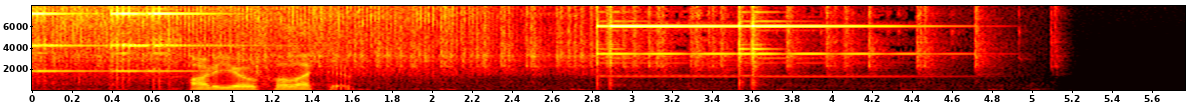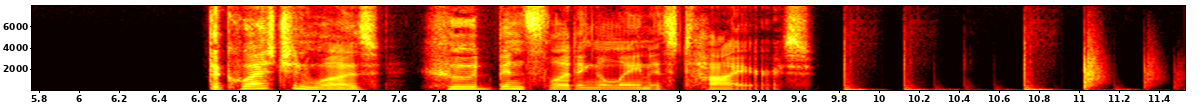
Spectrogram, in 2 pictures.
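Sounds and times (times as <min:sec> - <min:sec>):
bicycle bell ringing: 0:00.0 - 0:05.0
speech: 0:00.8 - 0:01.7, 0:06.6 - 0:09.7.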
